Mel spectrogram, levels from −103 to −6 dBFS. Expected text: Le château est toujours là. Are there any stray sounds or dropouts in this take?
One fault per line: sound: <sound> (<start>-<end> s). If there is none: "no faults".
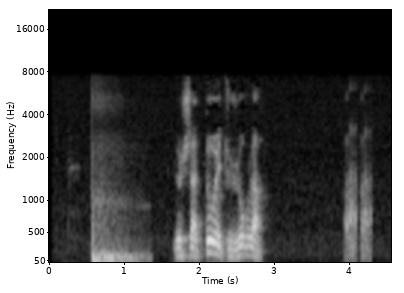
sound: thud (0.6-1.4 s)
sound: laugh (3.9-4.3 s)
